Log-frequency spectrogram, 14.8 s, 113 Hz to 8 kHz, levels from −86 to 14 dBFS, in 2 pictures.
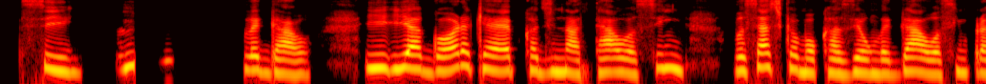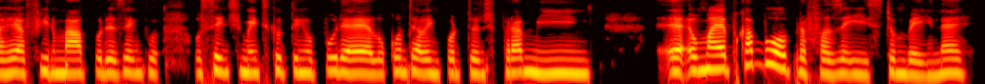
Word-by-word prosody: Sim, 220 Hz, -6 st, -2 dB, 0.3 s
uhum, 265 Hz, +4 st, 0 dB, 0.8 s
legal. 195 Hz, -5 st, 0 dB, 0.4 s
E 255 Hz, -1 st, +2 dB
e 270 Hz, -, +4 dB
agora 240 Hz, +3 st, +4 dB
que 250 Hz, -, -4 dB
é 235 Hz, -, +3 dB
a -, -, +5 dB
época 225 Hz, +1 st, 0 dB
de 215 Hz, +1 st, -4 dB
Natal, 210 Hz, 0 st, +1 dB
assim, 250 Hz, +6 st, -2 dB, 0.4 s
você 225 Hz, +3 st, -1 dB
acha 270 Hz, -4 st, +3 dB
que -, -, -8 dB
é 245 Hz, -, +1 dB
uma 205 Hz, -2 st, +1 dB
ocasião 195 Hz, 0 st, -1 dB
legal 195 Hz, +2 st, +2 dB
assim, 205 Hz, +3 st, -3 dB
para 200 Hz, -1 st, -2 dB
reafirmar, 200 Hz, 0 st, +1 dB
por 205 Hz, -, -6 dB
exemplo, 200 Hz, 0 st, -4 dB, 0.3 s
os 200 Hz, -, -9 dB
sentimentos 205 Hz, -3 st, -2 dB
que -, -, -9 dB
eu -, -, -7 dB
tenho 205 Hz, 0 st, -3 dB
por 220 Hz, +3 st, -4 dB
ela, 195 Hz, -2 st, +4 dB
o -, -, -9 dB
quanto 220 Hz, +2 st, -5 dB
ela 200 Hz, -1 st, +2 dB
é -, -, -1 dB
importante 195 Hz, 0 st, -6 dB
para 210 Hz, 0 st, 0 dB
mim 200 Hz, -1 st, 0 dB, 0.5 s
é 215 Hz, +1 st, +3 dB
é 225 Hz, -, +4 dB
uma 245 Hz, +2 st, +5 dB
época 295 Hz, +5 st, +3 dB
boa 305 Hz, -5 st, +4 dB
pra 210 Hz, -1 st, -3 dB
fazer 195 Hz, +1 st, -3 dB
isso 185 Hz, -2 st, -7 dB
também, 185 Hz, -4 st, -3 dB
né. 200 Hz, 0 st, -2 dB
205 Hz, 200 wpm, -24 LUFS, 195-225 Hz, 0.8 s, a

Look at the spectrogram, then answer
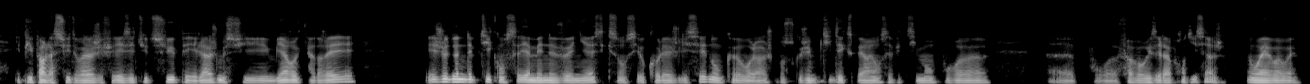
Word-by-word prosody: Et -, -, -9 dB
puis, 110 Hz, -, 0 dB
par 100 Hz, -1 st, +5 dB
la 85 Hz, -, +1 dB
suite, 105 Hz, -2 st, -2 dB
voilà, 90 Hz, +1 st, +3 dB
j'ai 90 Hz, -2 st, -2 dB
fait 95 Hz, -, -5 dB
les 95 Hz, -1 st, +2 dB
études 95 Hz, -1 st, -4 dB
supérieures 110 Hz, +1 st, 0 dB
et 90 Hz, -2 st, +1 dB
là, 95 Hz, +3 st, +4 dB
je 100 Hz, -, -2 dB
me 95 Hz, -, +3 dB
suis 90 Hz, -1 st, -3 dB
bien 95 Hz, +4 st, +3 dB
recadré 100 Hz, +6 st, +1 dB, 0.7 s
et 110 Hz, -, +1 dB
je 130 Hz, -, +5 dB
donne 120 Hz, -1 st, +7 dB
des 115 Hz, -, +5 dB
petits 115 Hz, +3 st, 0 dB
conseils 105 Hz, 0 st, +1 dB
à -, -, +6 dB
mes 100 Hz, 0 st, +6 dB
neveux 95 Hz, 0 st, +3 dB
et -, -, +2 dB
nièces, 95 Hz, +4 st, +1 dB
qui -, -, -11 dB
sont 95 Hz, -, -3 dB
aussi 90 Hz, -, -6 dB
au -, -, -2 dB
collège-lycée. 90 Hz, +4 st, -2 dB
Donc, 100 Hz, -5 st, 0 dB
heu, -, -, 0 dB
voilà, 85 Hz, -2 st, 0 dB
je 95 Hz, -, -11 dB
pense 95 Hz, -, -10 dB
que -, -, -9 dB
j'ai 90 Hz, -, 0 dB
une 85 Hz, -, -3 dB
petite 100 Hz, +4 st, -8 dB
expérience, 95 Hz, 0 st, -2 dB
effectivement, 90 Hz, -1 st, -4 dB
pour 90 Hz, -1 st, -5 dB
heu 90 Hz, -1 st, -1 dB, 0.6 s
heu, 80 Hz, -2 st, -8 dB, 0.2 s
pour, 80 Hz, 0 st, -8 dB
heu, -, -, -7 dB
favoriser 90 Hz, 0 st, -1 dB
l'apprentissage 90 Hz, +1 st, -3 dB, 0.2 s
ouais, 95 Hz, -2 st, +5 dB
ouais, 90 Hz, -1 st, +2 dB
ouais. 85 Hz, -1 st, -1 dB
95 Hz, 250 wpm, -24 LUFS, 90-100 Hz, 0.7 s, donne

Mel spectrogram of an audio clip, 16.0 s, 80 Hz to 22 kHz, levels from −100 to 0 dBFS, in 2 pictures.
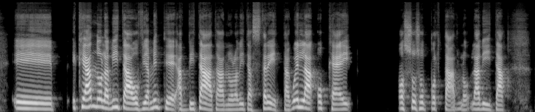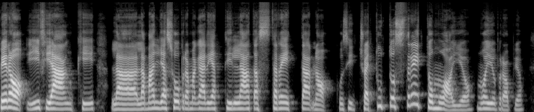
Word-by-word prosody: ehm, 200 Hz, -3 st, +2 dB, 0.3 s
e 240 Hz, -, -7 dB
che 240 Hz, +4 st, 0 dB
hanno 270 Hz, +1 st, +6 dB
la 225 Hz, -4 st, +3 dB
vita 225 Hz, -5 st, +4 dB
ovviamente 205 Hz, +1 st, -2 dB
avvitata, 185 Hz, 0 st, +2 dB
hanno 170 Hz, 0 st, -5 dB
la 170 Hz, -, -5 dB
vita 180 Hz, 0 st, -6 dB
stretta, 165 Hz, +2 st, -4 dB
quella 245 Hz, -5 st, +4 dB
okay, 190 Hz, -4 st, -1 dB, 0.6 s
posso 205 Hz, +2 st, -4 dB
sopportarlo, 200 Hz, -4 st, -5 dB
la 185 Hz, 0 st, +1 dB
vita, 170 Hz, -3 st, -2 dB, 0.4 s
però 235 Hz, -4 st, +7 dB
i 200 Hz, +5 st, -3 dB
fianchi 195 Hz, -2 st, +3 dB, 0.2 s
la 180 Hz, 0 st, +2 dB
la 195 Hz, +2 st, -1 dB
maglia 215 Hz, +2 st, 0 dB
sopra 220 Hz, -1 st, -2 dB
magari 200 Hz, 0 st, -1 dB
attillata, 200 Hz, 0 st, -1 dB
stretta, 205 Hz, 0 st, -3 dB
no, 175 Hz, -2 st, -7 dB
così 190 Hz, +1 st, -11 dB
cioè 190 Hz, -3 st, -3 dB
tutto 290 Hz, +1 st, -5 dB
stretto 315 Hz, -3 st, -2 dB
muoio, 160 Hz, -6 st, -3 dB
muoio 200 Hz, -1 st, -4 dB
proprio. 165 Hz, -2 st, -11 dB
200 Hz, 135 wpm, -22 LUFS, 185-215 Hz, 0.6 s, però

